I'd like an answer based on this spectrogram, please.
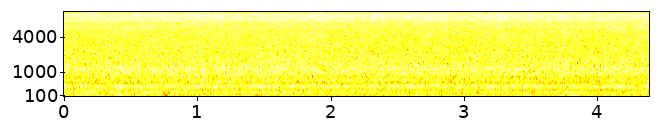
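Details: Many bees at a feeder outdoors on a small farm make a continuous, even droning buzz with a deeper hum beneath. There are a few soft knocks near the end and no voices or music.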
